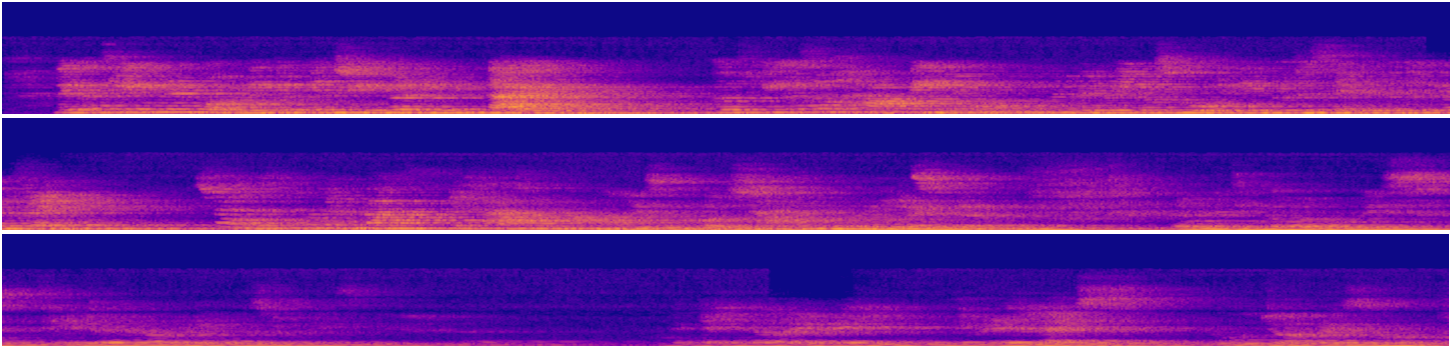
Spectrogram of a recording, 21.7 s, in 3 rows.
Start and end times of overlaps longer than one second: 10.2-12.0

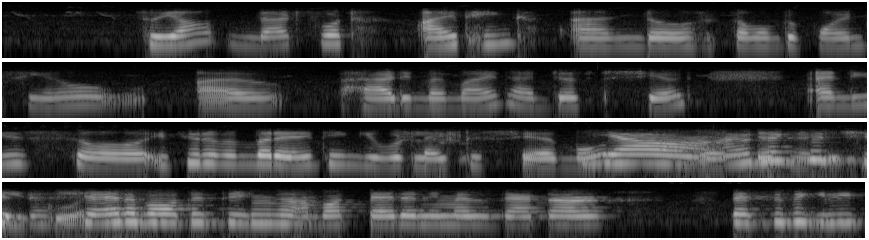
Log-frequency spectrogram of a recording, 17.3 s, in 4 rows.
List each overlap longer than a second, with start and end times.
12.1-13.6

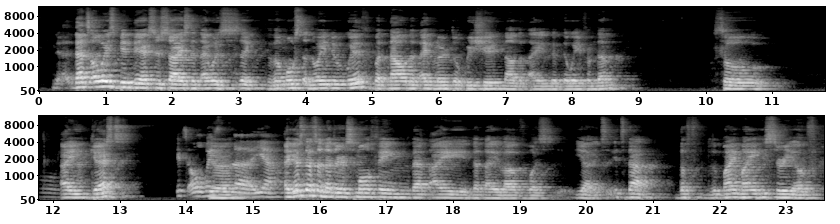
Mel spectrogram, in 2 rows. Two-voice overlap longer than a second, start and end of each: none

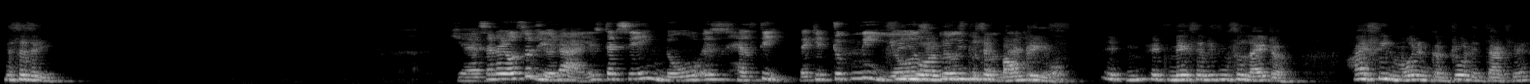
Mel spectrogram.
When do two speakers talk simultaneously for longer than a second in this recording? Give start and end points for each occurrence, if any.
8.9-10.6

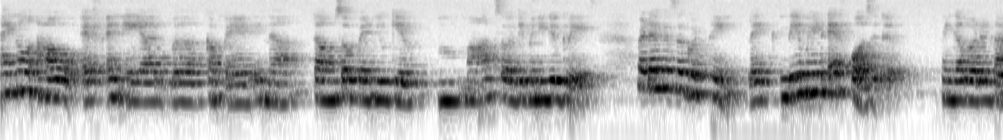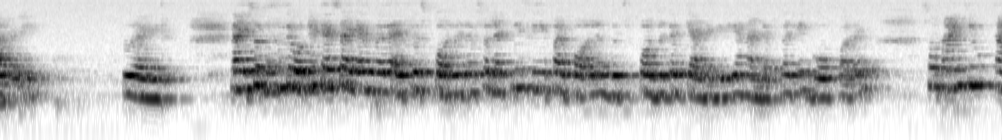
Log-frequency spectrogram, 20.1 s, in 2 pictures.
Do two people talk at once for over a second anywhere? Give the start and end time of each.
none

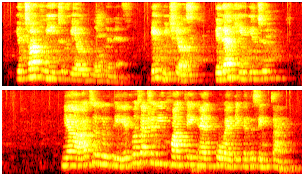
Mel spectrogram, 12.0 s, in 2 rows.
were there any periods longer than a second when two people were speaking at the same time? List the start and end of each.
none

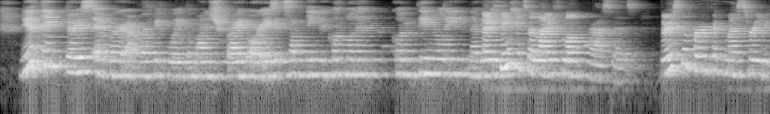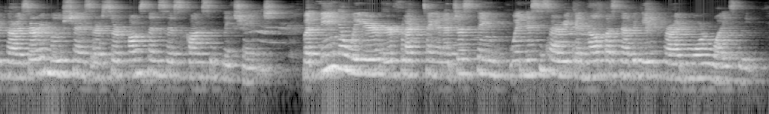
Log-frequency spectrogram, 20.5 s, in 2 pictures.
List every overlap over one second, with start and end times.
none

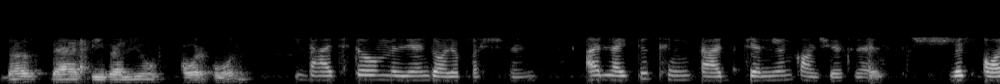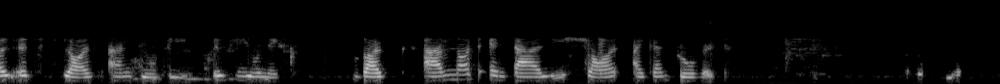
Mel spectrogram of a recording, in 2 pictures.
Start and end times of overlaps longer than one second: none

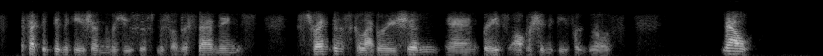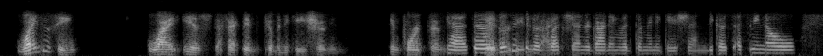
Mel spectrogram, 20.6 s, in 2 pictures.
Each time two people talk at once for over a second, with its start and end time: 16.3-17.5

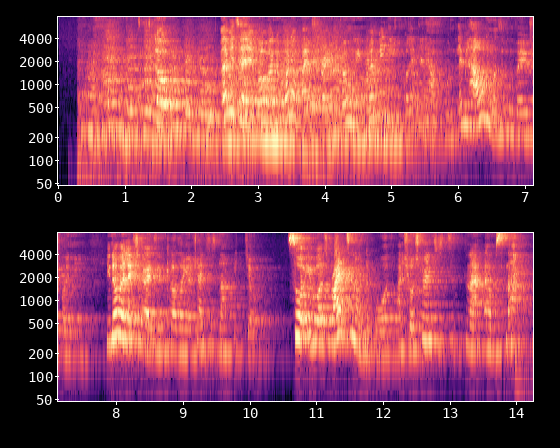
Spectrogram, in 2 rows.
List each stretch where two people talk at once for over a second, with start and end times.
2.4-5.3

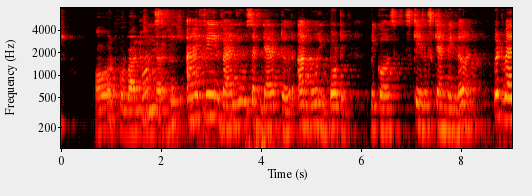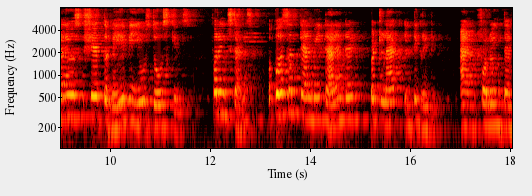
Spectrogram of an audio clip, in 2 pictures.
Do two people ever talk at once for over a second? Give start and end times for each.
1.6-3.0

